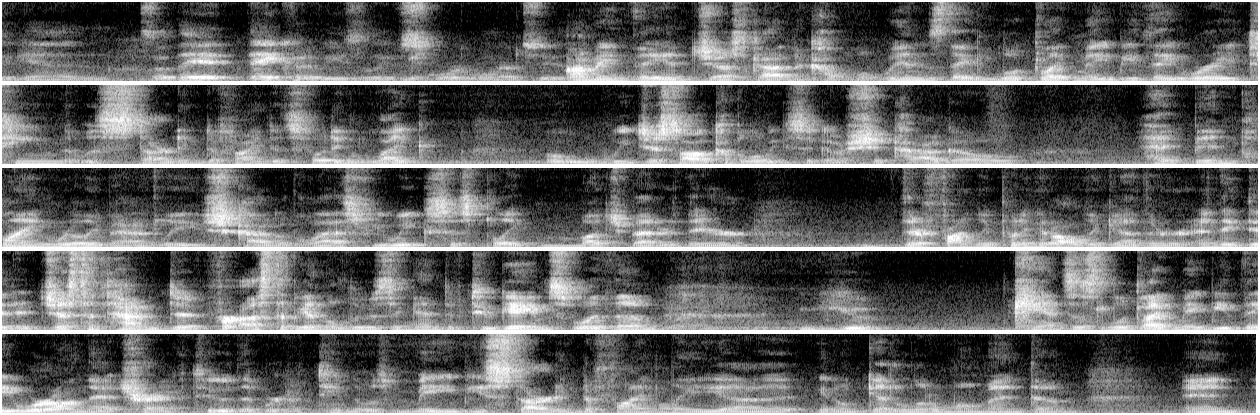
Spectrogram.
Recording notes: A technical issue resulted in softer-than-normal audio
